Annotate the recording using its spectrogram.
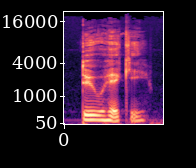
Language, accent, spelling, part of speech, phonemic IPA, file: English, US, doohickey, noun, /ˈduhɪki/, En-us-doohickey.ogg
- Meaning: A thing (used in a vague way to refer to something whose name one does not know or cannot recall)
